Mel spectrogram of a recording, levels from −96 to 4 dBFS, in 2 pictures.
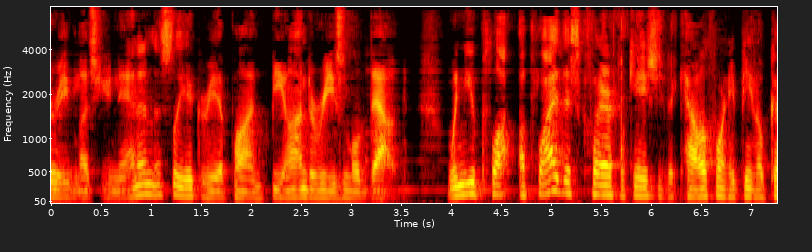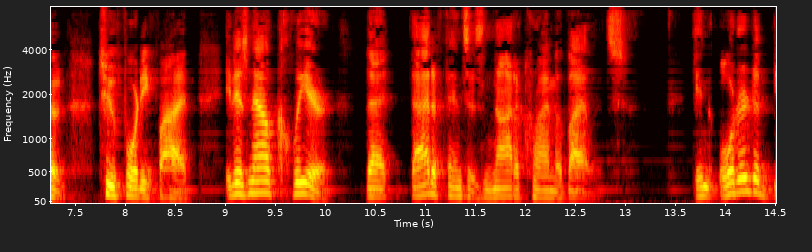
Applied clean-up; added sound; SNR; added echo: neural mask model DeepFilterNet 3.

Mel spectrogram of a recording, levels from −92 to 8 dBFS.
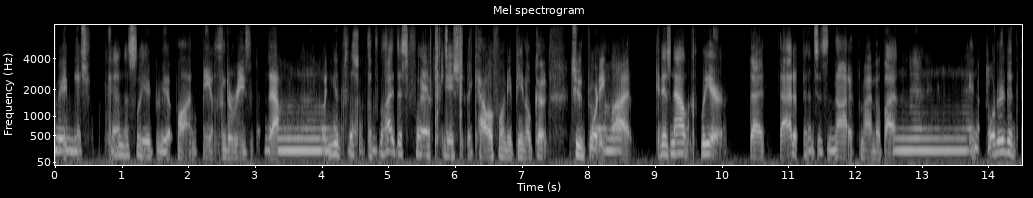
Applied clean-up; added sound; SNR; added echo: neural diffusion model UNIVERSE++.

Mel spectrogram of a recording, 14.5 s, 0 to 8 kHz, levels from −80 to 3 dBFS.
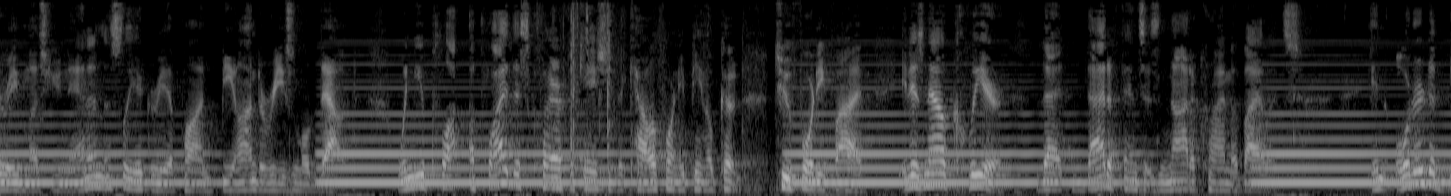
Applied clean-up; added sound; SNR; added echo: none; Wind instrument, woodwind instrument; 0 dB; none.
